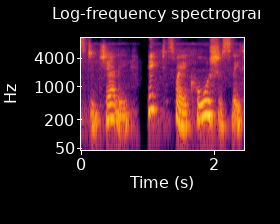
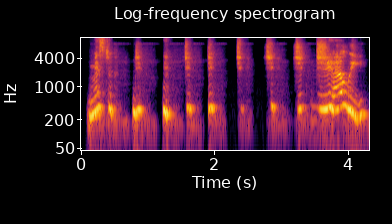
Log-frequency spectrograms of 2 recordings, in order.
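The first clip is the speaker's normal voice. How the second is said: high, halting, stuck on the J; frightened stammer; 7 semitones higher than usual. A narrator's reading. Mister Jelly, too scared to say his name, high stammer. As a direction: stutter the name out in fear. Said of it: "stammered Mister Jelly".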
